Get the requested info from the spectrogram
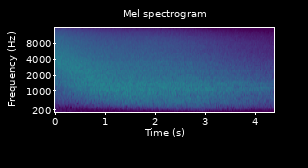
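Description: Synthesized white-noise wash at the tail of an electronic dance track, fading steadily away with no beat or melody left under it.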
